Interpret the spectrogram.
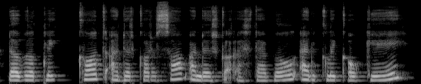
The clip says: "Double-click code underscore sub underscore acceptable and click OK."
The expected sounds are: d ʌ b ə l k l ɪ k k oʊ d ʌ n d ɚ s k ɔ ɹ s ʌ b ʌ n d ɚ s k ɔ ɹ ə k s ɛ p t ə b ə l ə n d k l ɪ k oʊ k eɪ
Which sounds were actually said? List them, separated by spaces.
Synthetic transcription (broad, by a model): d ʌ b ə l k l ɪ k k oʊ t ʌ d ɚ k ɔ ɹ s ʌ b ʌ n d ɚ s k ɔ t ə s t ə b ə l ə n k l ɪ k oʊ k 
